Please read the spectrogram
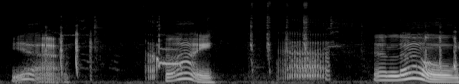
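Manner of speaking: high, loud sing-song cooing. Real, not acted. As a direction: coo sweetly at the bird. Cooing to a parrot.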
